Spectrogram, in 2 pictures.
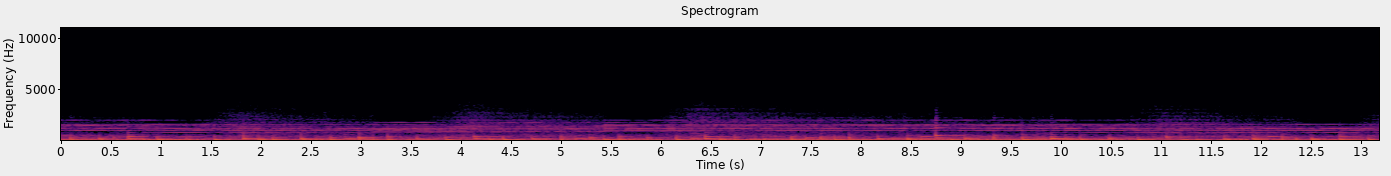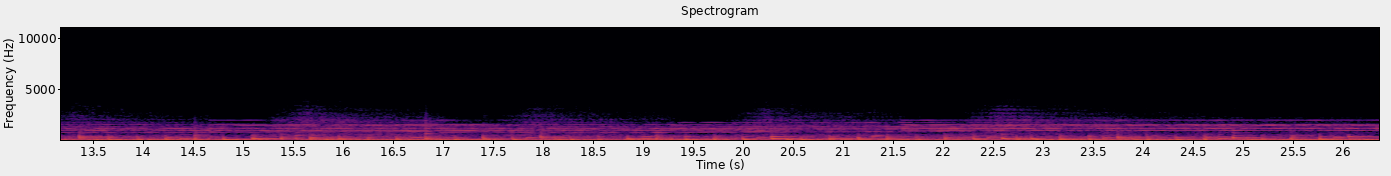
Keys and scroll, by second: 10.0 6, 15.1 q, 16.0 ctrl+z, 18.7 ctrl+z, 21.3 s, 25.0 shift+n.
